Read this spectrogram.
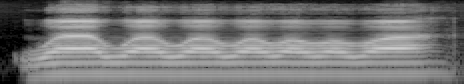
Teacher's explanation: wau bertasdid ini tanpa gunah suaranya · wau makhrajnya ada di asyafatain ada di kedua bibir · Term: wau bertasydid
